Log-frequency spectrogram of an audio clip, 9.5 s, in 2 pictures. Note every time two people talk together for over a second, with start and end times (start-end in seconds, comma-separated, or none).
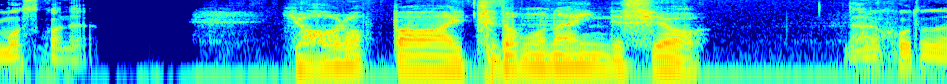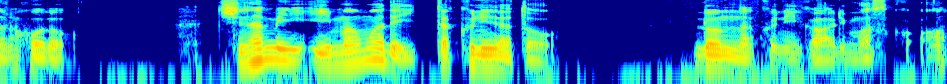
none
